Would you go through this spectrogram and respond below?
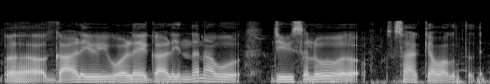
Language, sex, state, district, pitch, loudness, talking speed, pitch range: Kannada, male, Karnataka, Raichur, 115 Hz, -16 LUFS, 85 wpm, 105-120 Hz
